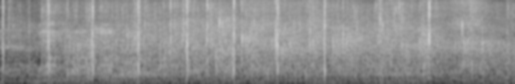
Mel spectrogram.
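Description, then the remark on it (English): Light, scattered golf-clap applause from a church audience at Highland giving themselves a hand after reciting a Bible verse together, a soft steady patter with a few sharper individual claps standing out at irregular intervals, fairly quiet throughout. “That was kind of like a golf clap, but that, that's okay.”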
